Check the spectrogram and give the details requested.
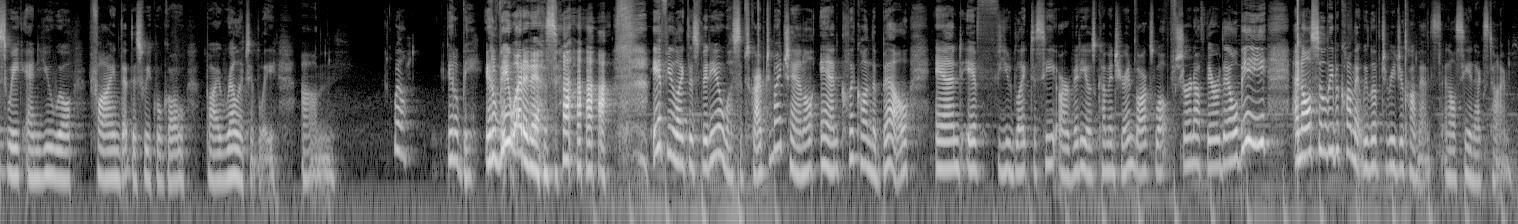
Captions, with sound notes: and you will find that this week will go by relatively. Well, it'll be, it'll be what it is. (laughs loudly) If you liked this video, well, subscribe to my channel, and click on the bell. And if you'd like to see our videos come into your inbox, well, sure enough, there they'll be. And also leave a comment, we love to read your comments, and I'll see you next time.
